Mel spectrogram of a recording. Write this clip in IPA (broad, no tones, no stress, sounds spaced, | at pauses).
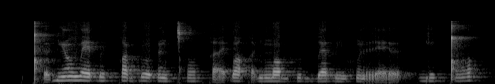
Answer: ǃʰ ə̰ ɡʲ ɔ̃ w ɛ ɓ ə̤ ɡ q o ɡ ɓ o ʔ ə̃ ɡ ǀʰ ɔ̤ ɡ q ɛ̰ ɓ ɔ q ə̰ ɡ ŋ͡m ɔ ɡ xʷ e ɡ ɡ͡b ɜ ɓ e̤ xʷ ə̃ r ɛ̰ ɾ ə̰ | ɡ e̤ ɡ ǃ ɔ̤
